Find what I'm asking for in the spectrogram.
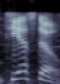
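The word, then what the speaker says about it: Tiësto: And speaking of music, Tiesto.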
